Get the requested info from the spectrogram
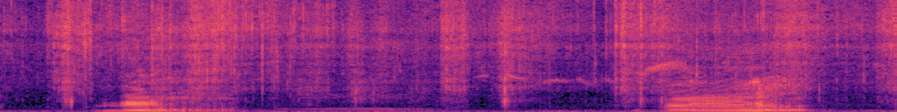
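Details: Cow giving an unusual gong-like call: two short, harmonic-rich bellows about three seconds apart, the second longer and steadier, with a faint low tone between them over rumbling background noise.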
